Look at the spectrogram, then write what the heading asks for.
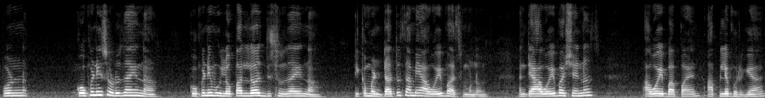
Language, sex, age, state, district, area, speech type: Goan Konkani, female, 60+, Goa, Bardez, urban, spontaneous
